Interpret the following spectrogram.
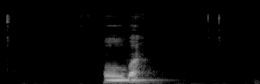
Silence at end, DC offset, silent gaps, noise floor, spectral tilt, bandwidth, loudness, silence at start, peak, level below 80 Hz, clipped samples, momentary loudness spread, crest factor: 1.05 s; under 0.1%; none; -75 dBFS; -7 dB/octave; 11.5 kHz; -25 LUFS; 0.05 s; -10 dBFS; -60 dBFS; under 0.1%; 25 LU; 20 dB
